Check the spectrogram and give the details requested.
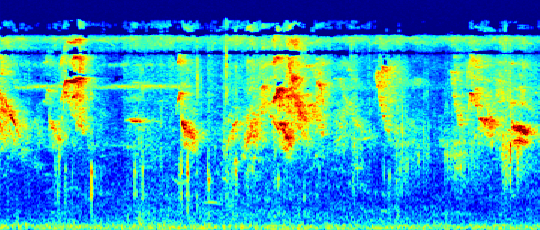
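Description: Birds chirping, short scattered calls, many sliding down in pitch, over a low steady rumble.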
